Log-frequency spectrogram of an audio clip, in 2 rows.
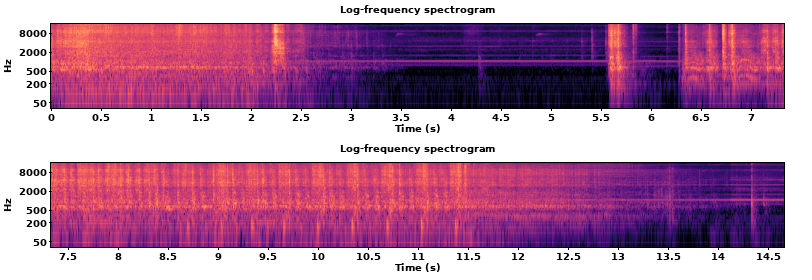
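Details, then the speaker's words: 1989 Chevy S10, 2.5L Iron Duke four-cylinder, abandoned about 22 years: after a few cranks on 50:1 two-stroke gas poured in, it catches and runs rough for several seconds, then dies as the priming fuel burns off; spark weak, distributor and plug wires to check. "does run yeah we'll just spill it all over the top of the engine"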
